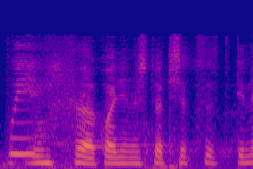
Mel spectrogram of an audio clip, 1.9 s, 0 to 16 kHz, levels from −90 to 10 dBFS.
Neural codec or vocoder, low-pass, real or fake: codec, 16 kHz, 0.5 kbps, FunCodec, trained on Chinese and English, 25 frames a second; 7.2 kHz; fake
